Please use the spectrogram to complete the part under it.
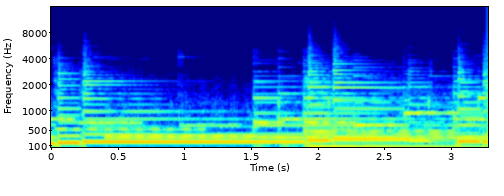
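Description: A low, sustained bass melody moves between a few held notes, smooth and resonant, with a faint echo and no voices.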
